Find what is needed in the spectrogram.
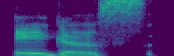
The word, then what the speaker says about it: aegis: It's A-E-G-I-S. And I think I thought it was aegis or aegis, and it's aegis.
